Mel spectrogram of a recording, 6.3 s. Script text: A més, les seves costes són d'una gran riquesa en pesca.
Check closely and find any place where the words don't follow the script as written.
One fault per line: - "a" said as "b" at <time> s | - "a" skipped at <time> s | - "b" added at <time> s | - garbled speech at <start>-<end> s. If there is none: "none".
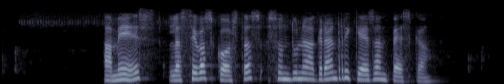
none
